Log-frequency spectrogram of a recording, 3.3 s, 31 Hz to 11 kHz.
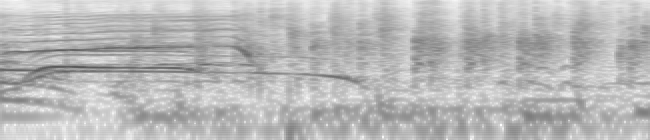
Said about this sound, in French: La foule est en délire, c'est vraiment incroyable. Euh, on est autour de cette table, c'est 4000 personnes à peu près.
